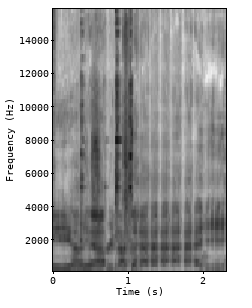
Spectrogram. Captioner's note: laughing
